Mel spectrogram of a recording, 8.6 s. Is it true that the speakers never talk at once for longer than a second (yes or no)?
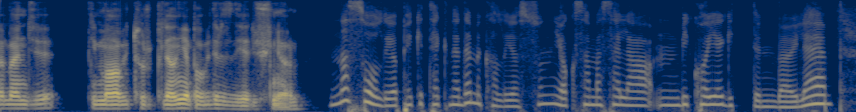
yes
